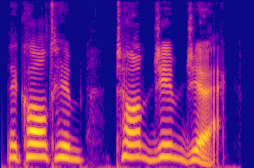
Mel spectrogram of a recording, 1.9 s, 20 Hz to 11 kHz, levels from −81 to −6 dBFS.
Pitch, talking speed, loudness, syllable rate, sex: 210 Hz, 190 wpm, -17 LUFS, 4.9 syllables/s, female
